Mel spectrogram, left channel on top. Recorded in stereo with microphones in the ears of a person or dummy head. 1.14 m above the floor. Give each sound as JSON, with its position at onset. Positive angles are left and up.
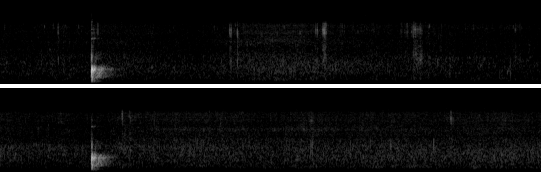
{"t": 0.9, "sound": "a pop", "side_deg": 35, "distance_m": 1.9}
